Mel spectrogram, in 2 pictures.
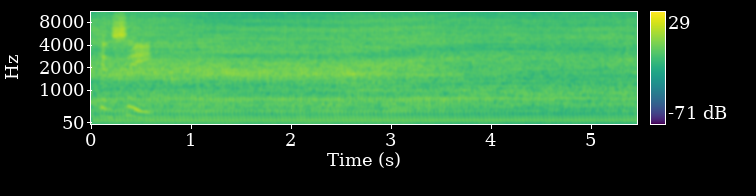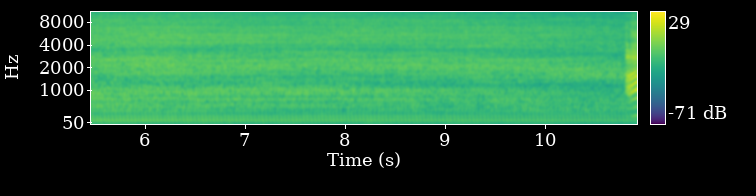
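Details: Troy-Bilt pressure washer with Briggs & Stratton Quantum single-cylinder engine, after full service (oil change, carburetor service, air filter, new o-rings), holds a steady, even drone under pump load with no hunting or surging, no leaks; runs healthy.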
